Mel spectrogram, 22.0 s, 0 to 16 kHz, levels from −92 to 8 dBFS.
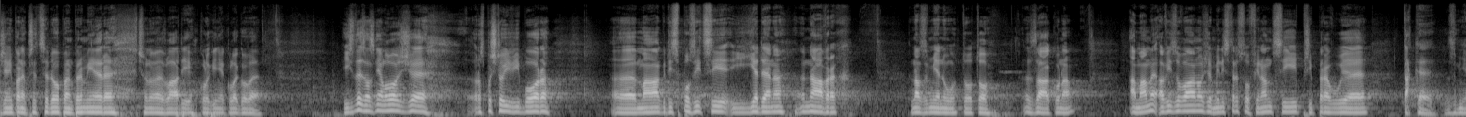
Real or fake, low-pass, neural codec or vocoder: real; 14.4 kHz; none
